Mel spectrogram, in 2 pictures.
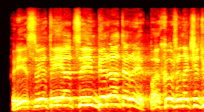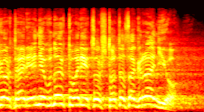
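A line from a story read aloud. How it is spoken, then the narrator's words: Euphoric yell. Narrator (Russian): завопил в полной эйфории ведущий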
